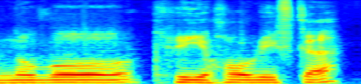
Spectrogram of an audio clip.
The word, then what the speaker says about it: Novohryhorivka: So in Russian they actually pronounce H as G, so Novohryhorivka or Novohryhorivka, or whatever you want to call it.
